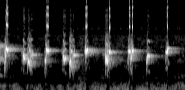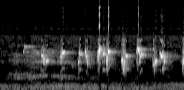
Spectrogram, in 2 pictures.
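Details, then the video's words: Fast ropelan song of a sooty-headed bulbul, used to provoke other birds to sing. Bouncy whistled notes stream rapidly, break briefly, then resume with softer, more spaced phrases. "Ropelan Trucuk Ini Ampuh Untuk Pancingan Langsung Pada Ikut Ropel"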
